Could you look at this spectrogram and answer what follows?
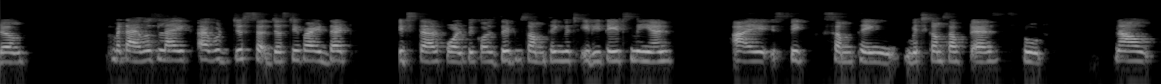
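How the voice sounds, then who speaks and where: A woman's voice: sits high, lo-fi sound. A young woman vlogger talking casually to camera, telling a personal story with many ums and uhs. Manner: chatty, storytelling, frequent um and uh. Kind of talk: casual reflective talk to camera.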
